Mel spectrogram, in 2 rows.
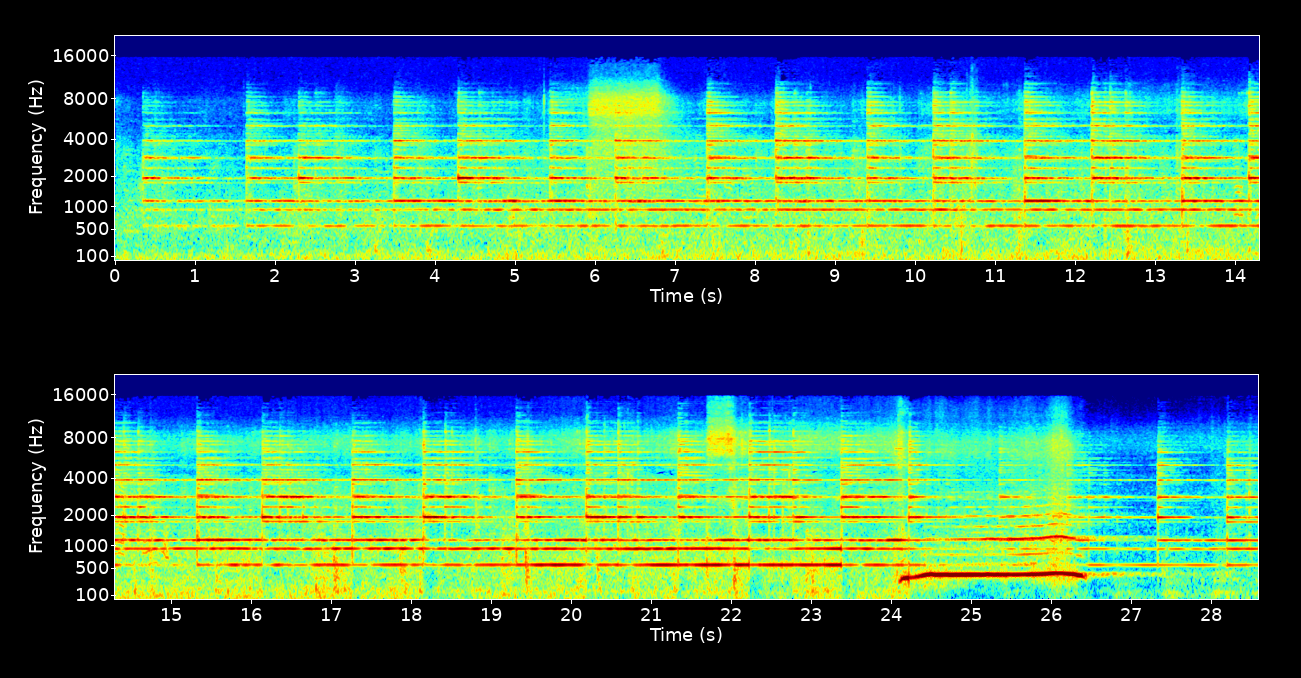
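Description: Bell of a replica 1860s American-type 4-4-0 steam locomotive ringing steadily at about one and a half strokes a second as the train passes. There is a brief hiss of steam about six seconds in, and one whistle blast of about two seconds near the end.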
